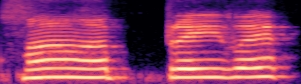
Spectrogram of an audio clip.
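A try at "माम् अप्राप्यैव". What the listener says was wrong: ಪ್ರಾಪ್ಯವ ಬರಬೇಕು ಕ್ಲಿಯರ್ ಆಗಿ ಕೇಳಬೇಕು ಅಪ್ರೈವ ಅಲ್ಲ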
